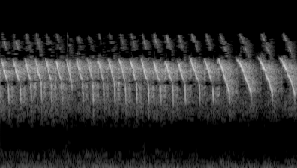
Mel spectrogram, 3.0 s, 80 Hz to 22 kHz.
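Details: Albino white canary, a 2017 champion, delivering a fast rolling trill of rapidly repeated high buzzy notes, even and continuous throughout, with faint low background rumble.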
